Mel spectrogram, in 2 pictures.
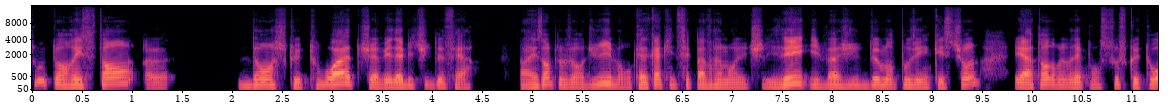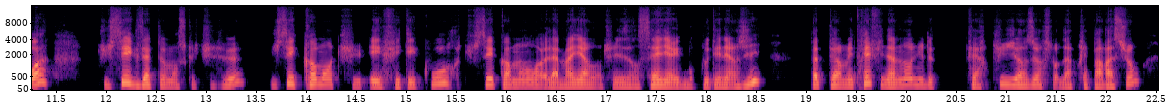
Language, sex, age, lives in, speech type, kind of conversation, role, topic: French, male, 35-39, France, conversation, advice, advisor, Comment faire quand je n’ai jamais de temps pour moi ni de loisirs chaque semaine ?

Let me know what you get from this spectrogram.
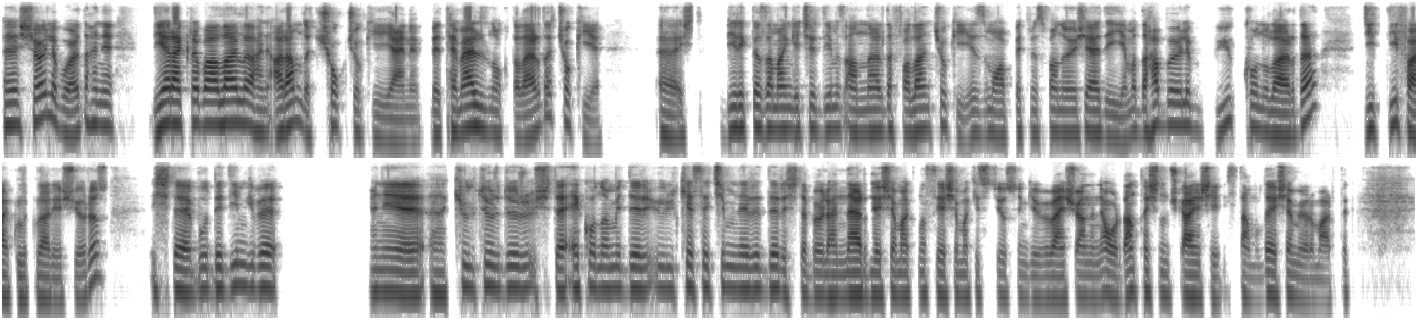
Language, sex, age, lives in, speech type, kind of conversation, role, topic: Turkish, male, 25-29, Germany, conversation, advice, user, Aile ve kültür baskısı ile kendi seçimlerim arasında nasıl denge kurabilirim?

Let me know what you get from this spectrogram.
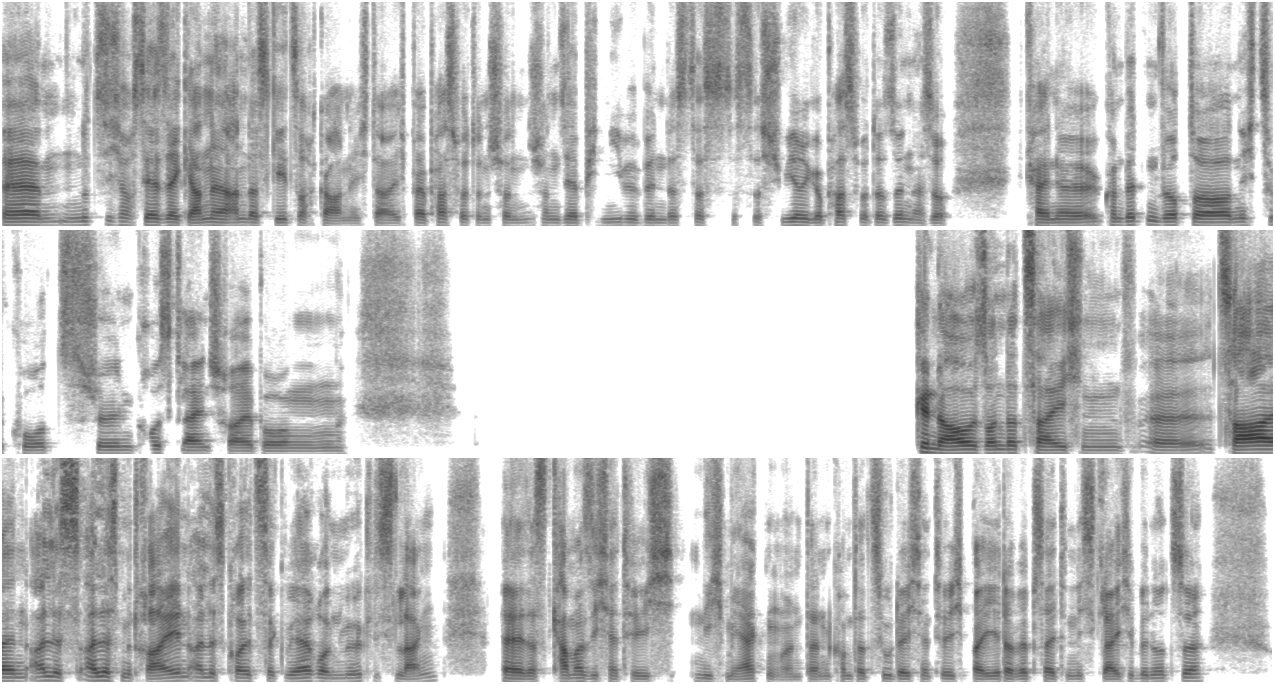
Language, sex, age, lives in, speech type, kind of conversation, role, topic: German, male, 18-19, Germany, conversation, podcast, guest, Wie schützt du persönlich deine Daten im Netz?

